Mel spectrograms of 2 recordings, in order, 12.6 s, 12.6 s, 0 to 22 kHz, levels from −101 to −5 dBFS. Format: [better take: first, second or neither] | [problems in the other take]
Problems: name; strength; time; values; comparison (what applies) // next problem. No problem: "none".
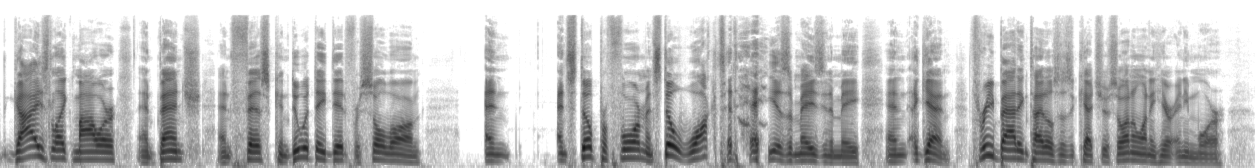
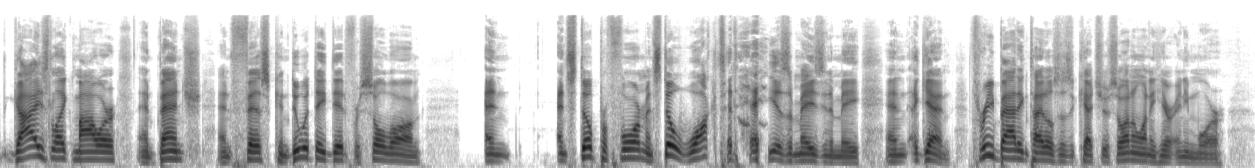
neither | none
